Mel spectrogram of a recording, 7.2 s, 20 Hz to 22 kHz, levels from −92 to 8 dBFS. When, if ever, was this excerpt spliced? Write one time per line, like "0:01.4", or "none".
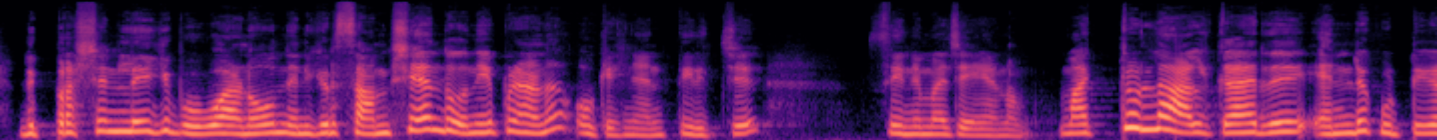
0:05.2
